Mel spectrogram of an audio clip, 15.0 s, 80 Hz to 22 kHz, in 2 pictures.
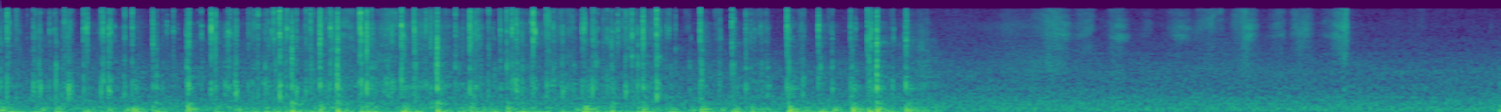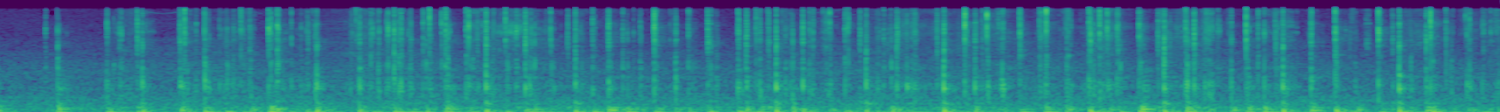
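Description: Fingertip typing with both hands on a slim Apple Mac keyboard with an aluminium body and white plastic keys produces a steady stream of quick, bright, short clicks. The typing pauses to a quiet hush from about 5 to 8 seconds, then resumes at the same brisk pace until the end.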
